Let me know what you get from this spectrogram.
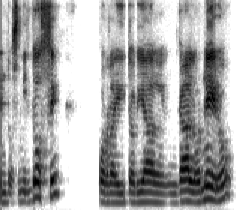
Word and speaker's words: Gallo Nero: Pronuncio la italiana porque la novela tiene un origen, digo, la editorial es italiana, la dueña de la editorial es italiana, aunque también hay quien lo pronuncia en castellano, Gallo Nero.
